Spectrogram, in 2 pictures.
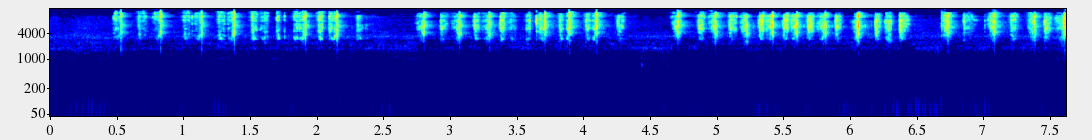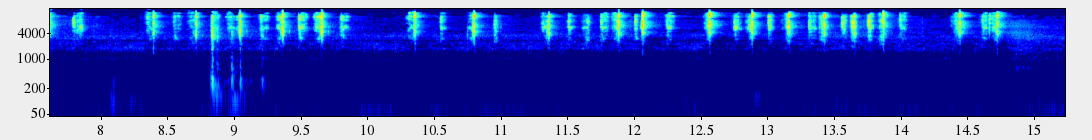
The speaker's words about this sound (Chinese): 你老实一点，信不信一剪刀下去你耳朵都没了。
